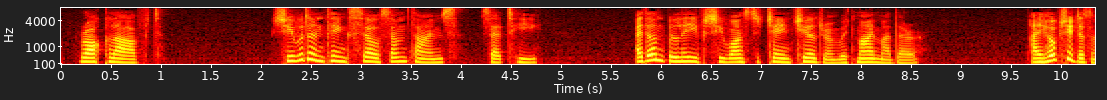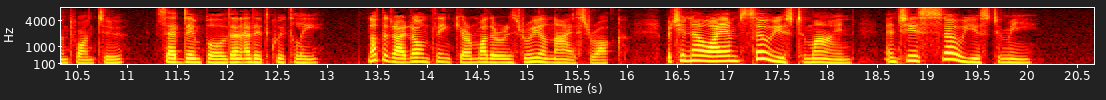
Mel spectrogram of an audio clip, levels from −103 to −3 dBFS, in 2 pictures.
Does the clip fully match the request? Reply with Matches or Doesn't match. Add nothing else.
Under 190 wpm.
Matches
